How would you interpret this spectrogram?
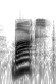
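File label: "box", English; RhymeTest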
